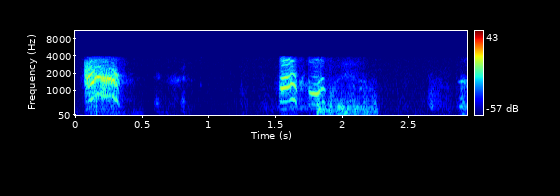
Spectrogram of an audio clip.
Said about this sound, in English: Ooh, a dog's on the show. Hey, I love dogs.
